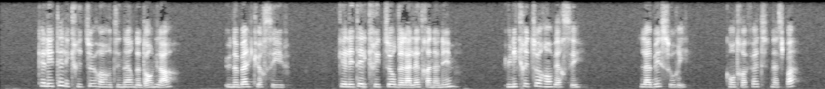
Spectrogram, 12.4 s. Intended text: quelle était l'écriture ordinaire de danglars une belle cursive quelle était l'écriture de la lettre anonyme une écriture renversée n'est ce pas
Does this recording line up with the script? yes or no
no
